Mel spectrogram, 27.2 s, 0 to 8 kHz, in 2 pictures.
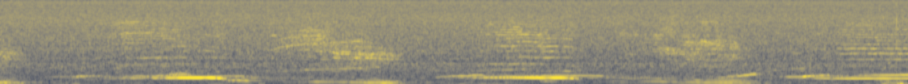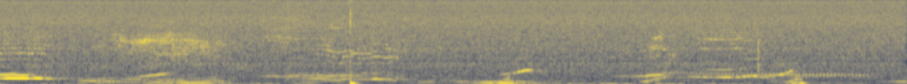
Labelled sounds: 4.1	5.9	humpback whale, 0.80 to 1.7 kHz
7.5	8.4	humpback whale, 1.3 to 2.7 kHz
9.9	10.8	humpback whale, 1.1 to 1.8 kHz
12.6	12.9	humpback whale, 1.1 to 1.2 kHz
15.4	16.0	humpback whale, 1.5 to 2.0 kHz
17.7	19.5	humpback whale, 0.90 to 2.8 kHz
24.2	24.5	humpback whale, 1.8 to 1.9 kHz

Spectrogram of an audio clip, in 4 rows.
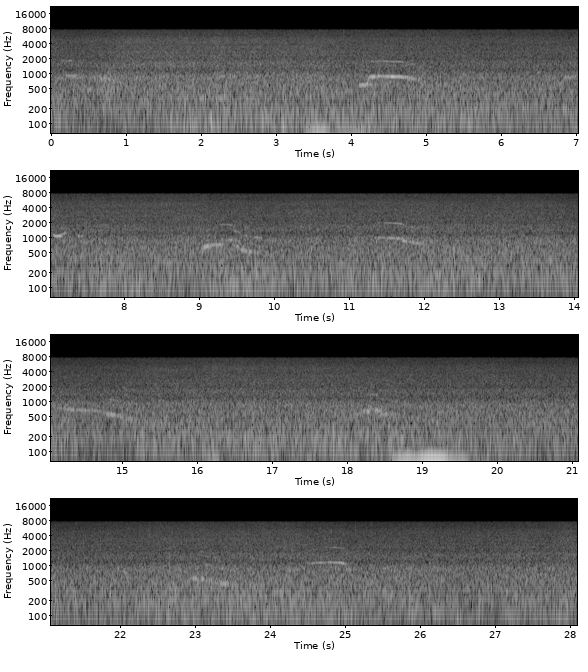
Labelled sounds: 4.2	4.9	humpback whale, 0.78 to 1.8 kHz
7.0	7.3	humpback whale, 1.0 to 1.3 kHz
11.3	12.0	humpback whale, 0.78 to 2.0 kHz
24.5	25.0	humpback whale, 1.0 to 1.2 kHz

